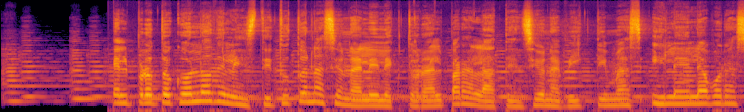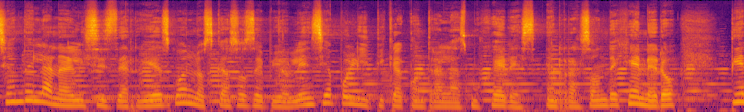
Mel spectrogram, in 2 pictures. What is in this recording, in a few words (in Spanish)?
ESPANOL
